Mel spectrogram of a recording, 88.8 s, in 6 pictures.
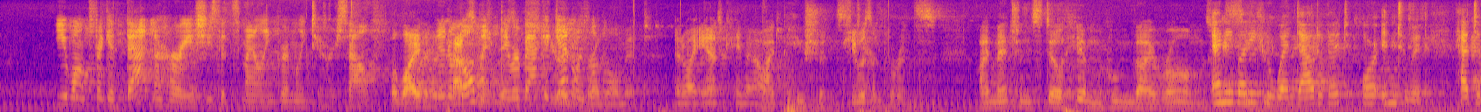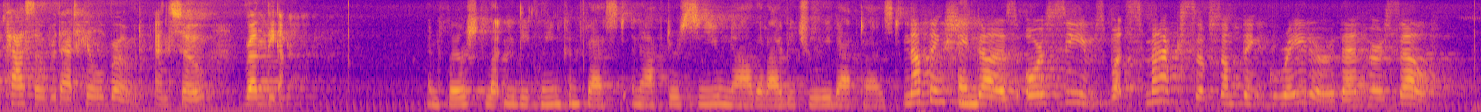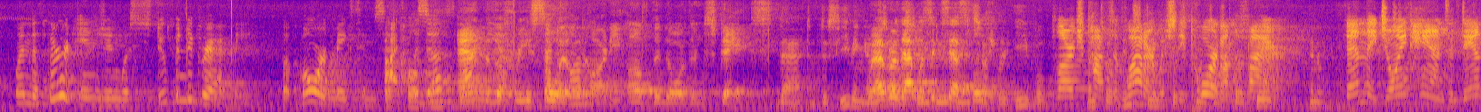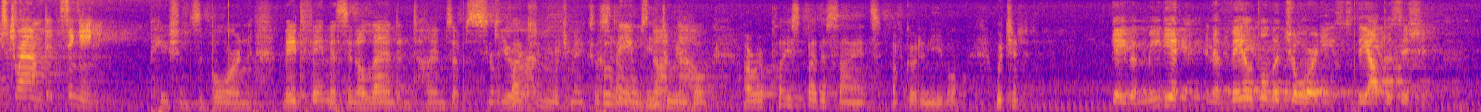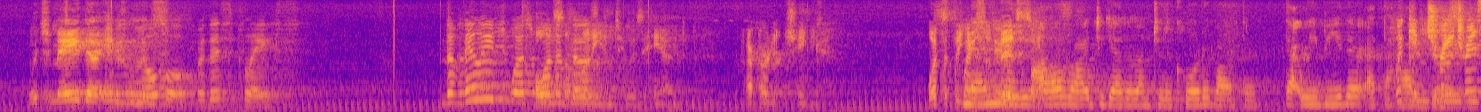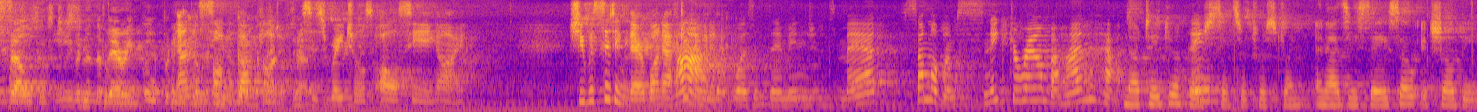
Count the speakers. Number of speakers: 10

